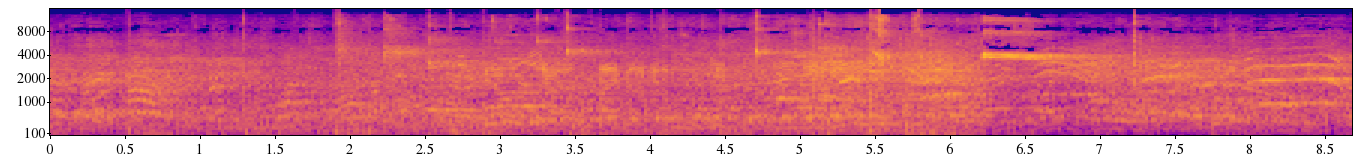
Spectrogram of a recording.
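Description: Indoor basketball game: a basketball bouncing on the hardwood court, with short sneaker squeaks and indistinct crowd voices echoing in the gym.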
